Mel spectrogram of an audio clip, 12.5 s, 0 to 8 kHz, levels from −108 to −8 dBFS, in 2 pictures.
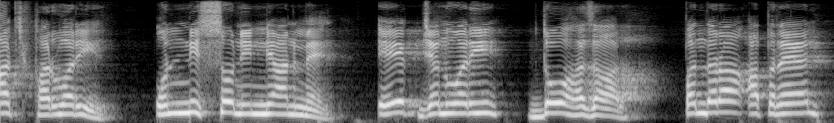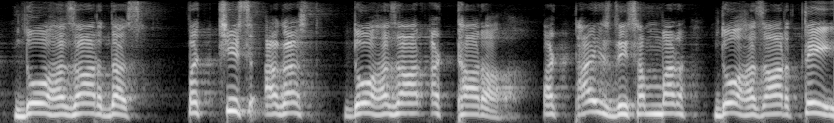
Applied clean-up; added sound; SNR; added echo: neural mask model DeepFilterNet 3.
